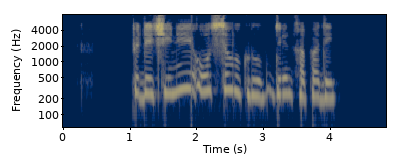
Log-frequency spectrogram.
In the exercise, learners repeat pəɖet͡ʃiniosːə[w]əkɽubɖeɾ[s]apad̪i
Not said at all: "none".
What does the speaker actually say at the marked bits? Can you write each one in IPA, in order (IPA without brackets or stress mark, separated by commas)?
w, x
